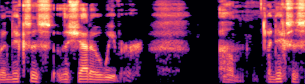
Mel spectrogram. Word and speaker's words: Anixus: It's a n x a n i x a s. a n i Anixus. It's how I pronounce it.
